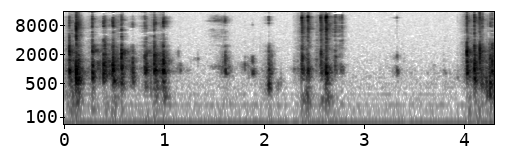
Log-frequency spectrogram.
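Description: Typing on a computer keyboard: a quick run of key clicks in the first second, then a short burst of a few keystrokes about two and a half seconds in.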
